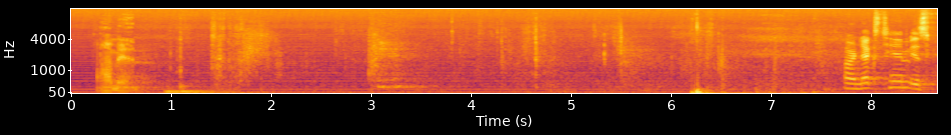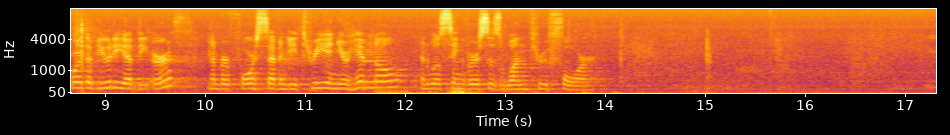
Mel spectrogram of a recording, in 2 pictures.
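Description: Paper pages rustle as they are handled.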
